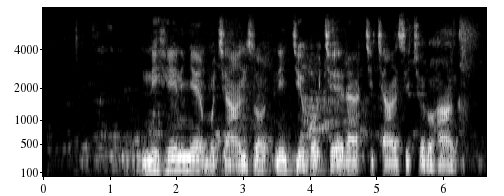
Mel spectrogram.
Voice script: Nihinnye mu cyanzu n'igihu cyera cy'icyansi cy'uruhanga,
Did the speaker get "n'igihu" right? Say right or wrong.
right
